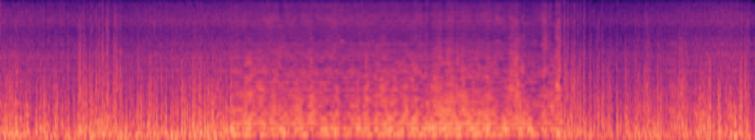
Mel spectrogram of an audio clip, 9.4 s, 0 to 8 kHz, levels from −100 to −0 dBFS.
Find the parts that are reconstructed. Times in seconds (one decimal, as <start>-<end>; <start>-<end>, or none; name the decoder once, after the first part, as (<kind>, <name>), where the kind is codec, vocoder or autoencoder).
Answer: 2.9-7.0 (vocoder, HiFi-GAN)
